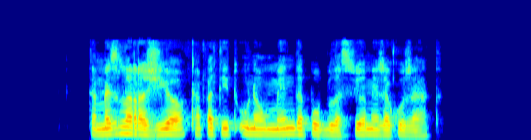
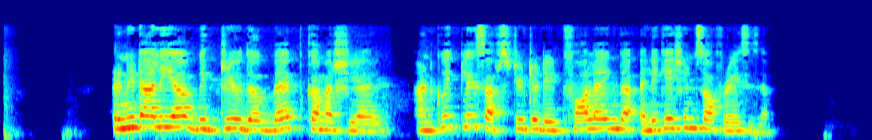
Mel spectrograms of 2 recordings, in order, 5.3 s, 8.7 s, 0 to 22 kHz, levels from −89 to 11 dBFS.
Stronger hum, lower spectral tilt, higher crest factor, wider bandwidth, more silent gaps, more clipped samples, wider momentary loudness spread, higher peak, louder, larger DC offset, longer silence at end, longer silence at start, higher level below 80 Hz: neither; first, -6.5 dB/octave vs -4.5 dB/octave; about the same, 18 dB vs 16 dB; second, 7.8 kHz vs 11.5 kHz; neither; neither; second, 9 LU vs 12 LU; second, -8 dBFS vs -2 dBFS; second, -25 LUFS vs -16 LUFS; neither; about the same, 1.05 s vs 1.05 s; first, 0.9 s vs 0.05 s; about the same, -64 dBFS vs -60 dBFS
